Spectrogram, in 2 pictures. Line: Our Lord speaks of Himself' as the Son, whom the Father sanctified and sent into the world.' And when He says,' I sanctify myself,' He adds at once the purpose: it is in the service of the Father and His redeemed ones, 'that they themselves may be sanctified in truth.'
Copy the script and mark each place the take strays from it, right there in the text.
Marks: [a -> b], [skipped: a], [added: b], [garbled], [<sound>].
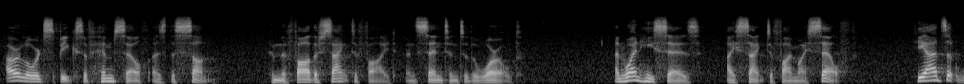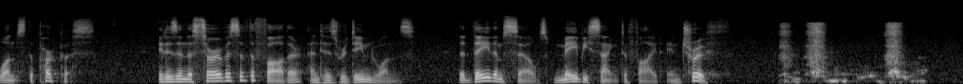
Our Lord speaks of Himself' as the Son, whom the Father sanctified and sent into the world.' And when He says,' I sanctify myself,' He adds at once the purpose: it is in the service of the Father and His redeemed ones, 'that they themselves may be sanctified in truth.' [sniff]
